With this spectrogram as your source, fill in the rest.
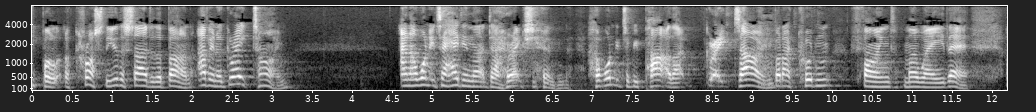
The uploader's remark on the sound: This audio recording was taken from the 10:30 Cafe style service at St Oswald's Church, Askrigg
